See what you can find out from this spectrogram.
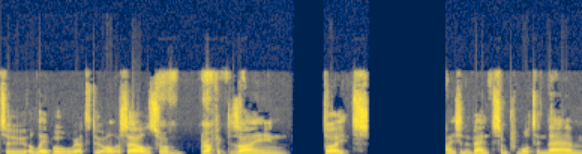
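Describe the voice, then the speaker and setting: A man with a Scottish accent speaks at a moderate pace, the sound dry and close with no echo. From Scotland, Edinburgh. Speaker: marketing agency owner. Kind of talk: podcast interview. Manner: hesitant, many fillers.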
